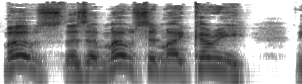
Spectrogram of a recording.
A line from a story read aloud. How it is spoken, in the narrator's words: a man with a scar down his cheek shouted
